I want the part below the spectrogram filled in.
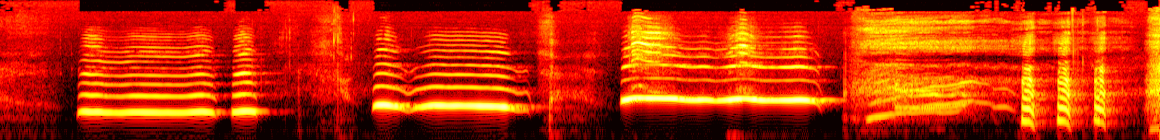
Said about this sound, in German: Das ist eine Nasenflöte. Da, da, pust, da, da atmet man rein und mit dem Mund macht man die Töne.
